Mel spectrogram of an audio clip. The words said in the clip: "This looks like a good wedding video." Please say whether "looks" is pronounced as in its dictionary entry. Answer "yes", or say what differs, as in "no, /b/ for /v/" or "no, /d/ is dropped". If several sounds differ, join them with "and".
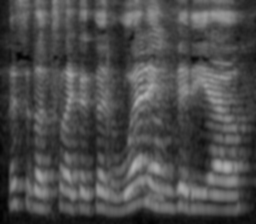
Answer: yes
